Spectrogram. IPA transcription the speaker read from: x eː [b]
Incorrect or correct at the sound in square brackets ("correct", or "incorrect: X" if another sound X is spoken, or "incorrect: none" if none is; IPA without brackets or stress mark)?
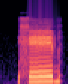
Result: correct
